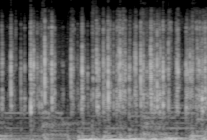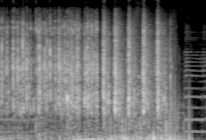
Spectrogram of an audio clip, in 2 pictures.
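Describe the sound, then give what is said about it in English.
Rapid, continuous typing on a computer keyboard as data is entered into a computer, a dense stream of clicky keystrokes with a steady low hum underneath, ending abruptly after about five seconds. “Let's enter the data into the computer.”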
